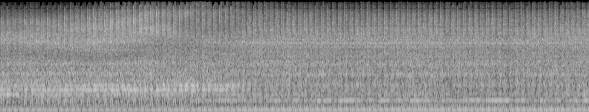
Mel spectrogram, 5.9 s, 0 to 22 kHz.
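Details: New 2025 Ducati Panigale V2, just built from the crate, first startup: steady even low twin throb at idle, no knocks, misses or rattles; normal idle.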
